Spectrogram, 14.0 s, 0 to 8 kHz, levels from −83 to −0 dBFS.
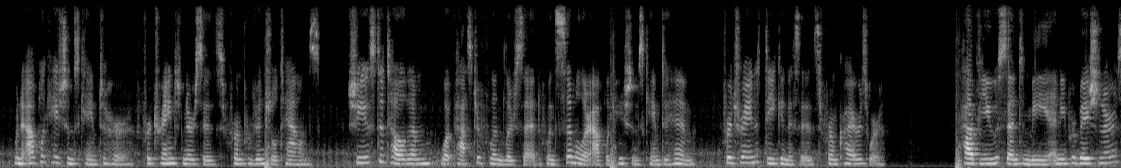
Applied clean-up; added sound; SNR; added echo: none; Fire; 17 dB; none.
